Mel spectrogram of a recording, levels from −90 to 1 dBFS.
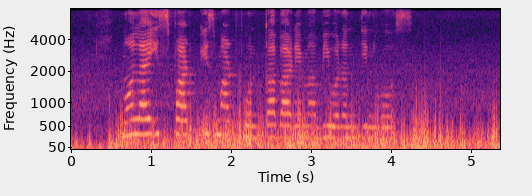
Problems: constant background noise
